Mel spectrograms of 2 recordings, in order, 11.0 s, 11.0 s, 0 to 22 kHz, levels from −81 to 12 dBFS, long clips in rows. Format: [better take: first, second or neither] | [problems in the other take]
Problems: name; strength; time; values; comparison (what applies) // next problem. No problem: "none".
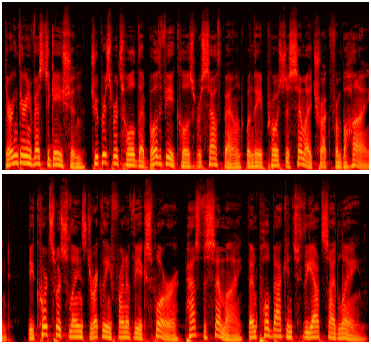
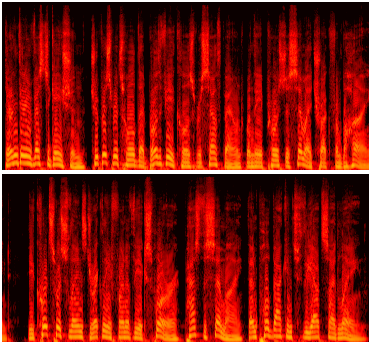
first | distortion; slight; 14% of the sound clipped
